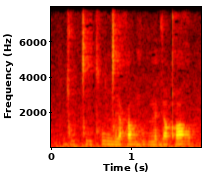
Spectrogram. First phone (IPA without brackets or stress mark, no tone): ɡ͡ǀ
